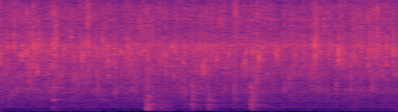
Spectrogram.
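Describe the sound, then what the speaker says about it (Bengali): Mutton coated in masala, stirred and fried in a pot for dum biryani, gives a loud, constant sizzle with a few spoon scrapes and stirring knocks at a relaxed pace, close up. "ভালো করে মিশিয়ে কষিয়ে নেব।"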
